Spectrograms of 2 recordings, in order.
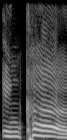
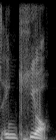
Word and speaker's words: incur: Say incur not incure. Incur. All right. To incur not to incure.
